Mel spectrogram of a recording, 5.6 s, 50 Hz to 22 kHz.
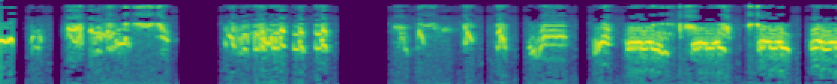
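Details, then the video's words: Song thrush song: dense, rapid run of high, rich phrases with trills and chattery notes, ending in a clear phrase repeated about four times in a row; clean background without other noise. "Kελαηδημα Tσιχλας 4 /song turdus philomelos 4"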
